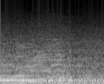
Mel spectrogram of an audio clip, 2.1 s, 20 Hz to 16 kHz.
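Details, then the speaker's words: Low-mileage Honda S2000 accelerating hard in second gear; strong, smooth rising engine note with clear intake roar and quiet exhaust, pulls cleanly and sounds healthy. "I'll do a second gear here, that way I'm not doing crazy speeds down here and getting into trouble. You can, so you can hear it now."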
